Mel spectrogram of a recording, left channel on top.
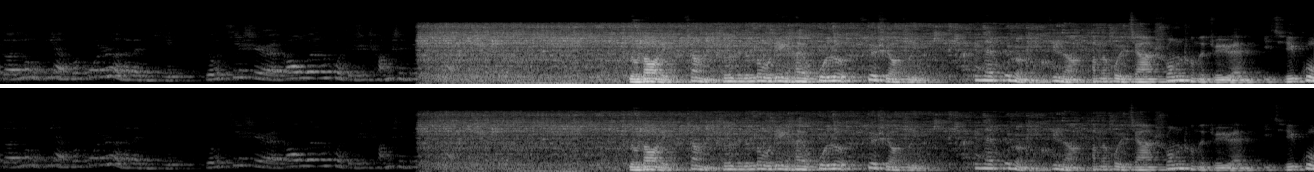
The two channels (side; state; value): right; quieter; 6.7 dB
